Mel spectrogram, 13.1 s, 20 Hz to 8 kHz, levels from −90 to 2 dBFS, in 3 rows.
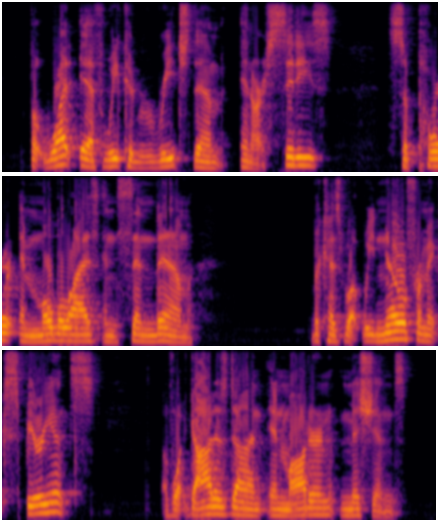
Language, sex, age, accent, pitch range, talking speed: English, male, 30-49, American, 110-130 Hz, 140 wpm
